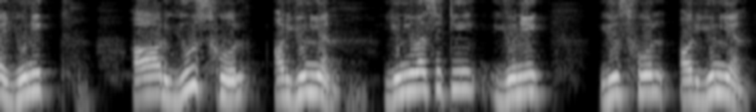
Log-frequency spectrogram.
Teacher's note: واول یو تو ہے، لیکن واول کی آواز نہیں ہے، بلکہ اس میں وائی کی آواز ہے. وائی کی آواز ہے یا، اور وائی یہ کانسوننٹ میں سے ہے.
